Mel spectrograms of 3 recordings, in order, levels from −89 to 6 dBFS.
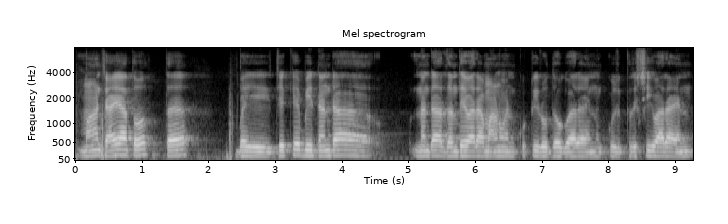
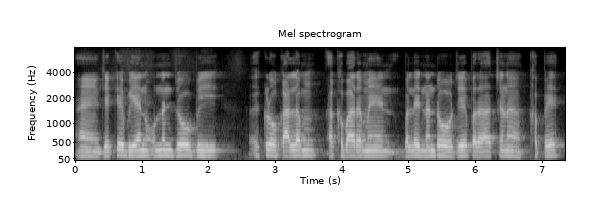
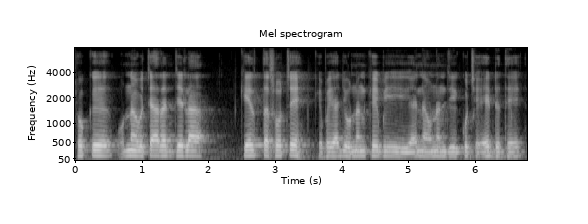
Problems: constant background noise, echo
